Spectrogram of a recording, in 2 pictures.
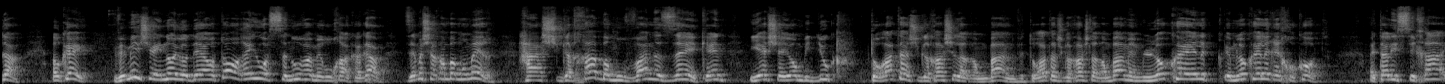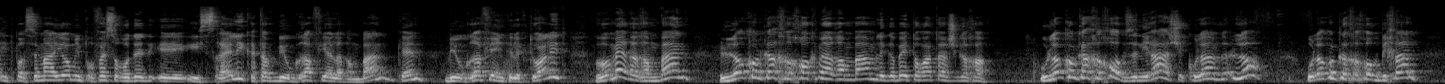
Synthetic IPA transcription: a | ʔokej | vemiʃeejno̞jo̞deaoto̞aʁe̞juasanuvame̞ʁuχakaɡavze̞maʃeaʁambamo̞me̞ʁ | haːʃɡaχabamuvanaze̞ke̞n | jeʃajo̞mbidjukto̞ʁathaːʃɡaχaʃe̞laʁambanveto̞ʁataːʃɡaχaʃelaʁambamemlo̞kaeleemlo̞kaele̞ʁe̞χo̞ko̞t | ajtalisiχaitpaʁse̞maːjo̞mimpʁo̞fe̞so̞ʁodedeisʁaelikatavbio̞ɡʁafjalaʁambanke̞n | bio̞ɡʁafjainte̞lektualit | veuome̞ʁhaʁamban | lo̞ko̞lkaχʁaχo̞kmeaʁambamle̞ɡabe̞jto̞ʁathaːʃɡaχa | hulo̞ko̞lkaχʁaχo̞kze̞niʁaʃe̞kulamlo̞ | hulo̞ko̞lkaχʁaχo̞kbiχlal

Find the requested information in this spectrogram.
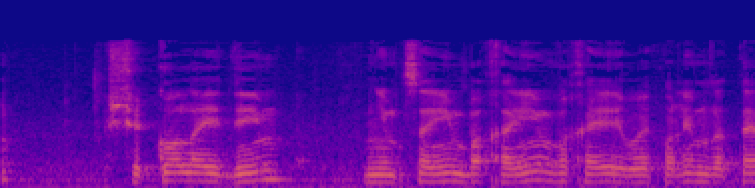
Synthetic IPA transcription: ʃeko̞laed̪im | nʲimt͡saimbɐχaimveχavejeχolimlat̪e

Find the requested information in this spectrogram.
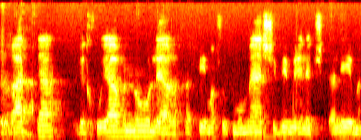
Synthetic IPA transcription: ʁataveχujavnuleaʁfat̪imaʃukmomeaʃivimelefʃt̪alima

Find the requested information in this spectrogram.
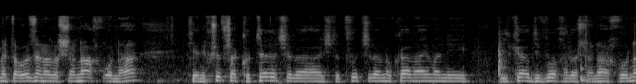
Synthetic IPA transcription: metao̞ze̞nalaʃanaːχʁo̞na | kianiχo̞ʃev̥ʃeako̞te̞ʁetʃe̞laiʃtatfutʃe̞lanukanaimaniː | kaʁdivuaχalaʃanaːχʁo̞na

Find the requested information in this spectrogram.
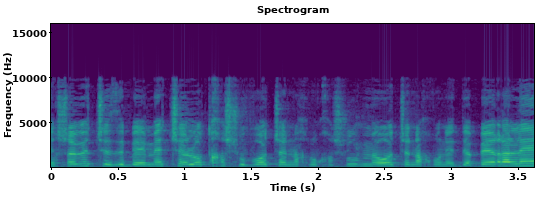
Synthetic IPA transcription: iχoʃevet̪ʃezebeːme̞tʃe̞ːlo̞tχaʃuvo̞tʃeanaχnuχaʃuvmeo̞d̪ʃeanaχnune̞d̪abe̞ʁale

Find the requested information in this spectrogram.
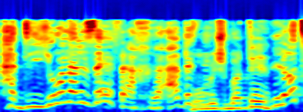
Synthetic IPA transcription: had̪ijunalzeveaːχʁa̰ʔabeumiʃ̬bat̪elot̪

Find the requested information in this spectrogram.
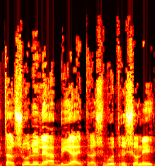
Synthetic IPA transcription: t̪aʁʃulileabiait̪ʁaʃvut̪ʁiʃo̞nit̪

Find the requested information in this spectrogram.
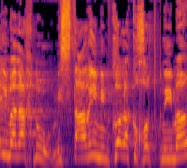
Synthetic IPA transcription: imanaχnumist̪aːʁimimko̞lako̞χo̞tpnima

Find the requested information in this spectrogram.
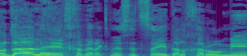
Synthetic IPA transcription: od̪aleχaveʁhakneset̪said̪alχaɾumi

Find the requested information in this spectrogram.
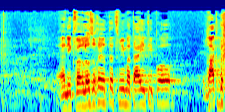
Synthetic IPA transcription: anikvaʁlo̞zo̞χeʁet̪at͡smimat̪ajait̪ipo̞ | ʁakbe

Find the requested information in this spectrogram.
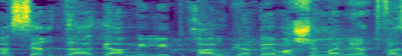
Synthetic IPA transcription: aseʁd̪aːɡamilibχaleɡabe̞jmaʃemanjeno̞t̪χa

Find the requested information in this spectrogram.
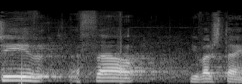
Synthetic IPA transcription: ivasaʁ | juvalʃt̪aj

